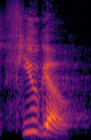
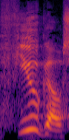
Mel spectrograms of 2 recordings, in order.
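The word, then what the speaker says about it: phugo (φεύγω): It's phugo. Okay, sounds like fire, okay, which maybe is appropriate in some regards, okay? But phugo, so phonetically, F-E-W-G-O, okay, phonetically for like the layman Greekist, okay?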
